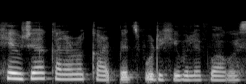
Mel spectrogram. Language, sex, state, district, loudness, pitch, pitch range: Assamese, female, Assam, Kamrup Metropolitan, -17 LUFS, 210 Hz, 185-245 Hz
